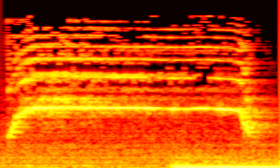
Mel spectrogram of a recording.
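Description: A woman lets out one long, shrill scream of terror, held at a steady pitch before breaking off, loud and close, with a low rumble underneath toward the end.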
